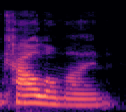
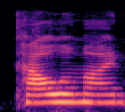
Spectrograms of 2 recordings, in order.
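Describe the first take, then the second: First: Said in the usual way. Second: Loud high call to the cow. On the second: Acted. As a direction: call out across the field. Witch calls out to cow.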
